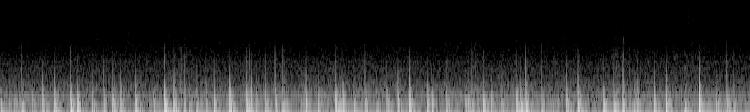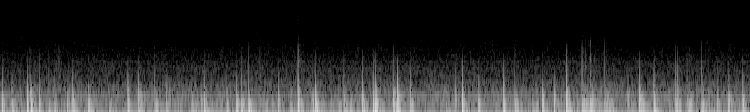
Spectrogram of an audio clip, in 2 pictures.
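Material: Silicone.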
